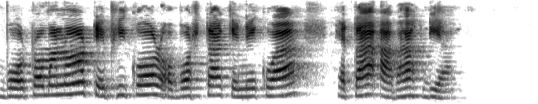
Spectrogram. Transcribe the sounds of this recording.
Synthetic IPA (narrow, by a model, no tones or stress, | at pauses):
bɔɹtɔmanɔɹtepʰikɔɹɔbɔstʰakɛnɛkʊwaɛtaʔabʱaxdija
